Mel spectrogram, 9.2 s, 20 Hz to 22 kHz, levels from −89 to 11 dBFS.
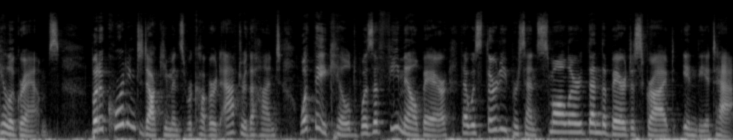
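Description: No technical faults can be heard anywhere in this audio. The sound holds steady throughout, with nothing that calls for comment.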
